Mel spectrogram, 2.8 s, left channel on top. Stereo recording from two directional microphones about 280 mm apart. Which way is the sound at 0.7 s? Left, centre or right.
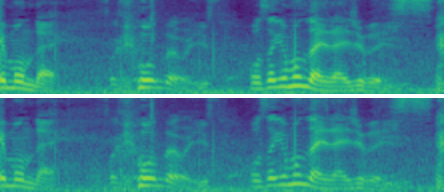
Centre.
